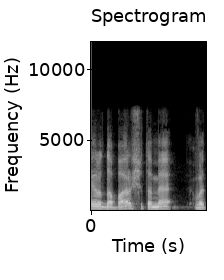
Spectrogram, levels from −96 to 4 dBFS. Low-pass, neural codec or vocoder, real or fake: 7.2 kHz; none; real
